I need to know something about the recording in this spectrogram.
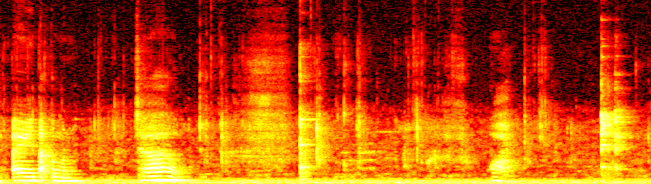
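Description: A metal spoon and fork clink against a plate.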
